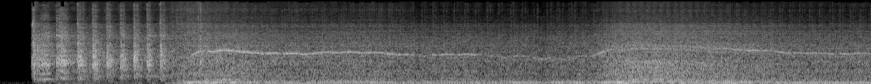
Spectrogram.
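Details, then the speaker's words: 1985 Mitsubishi Pajero on its original carburetor after sanding worn, corroded distributor points: catches after a few cranks, then idles roughly, note drifting up and down; owner suspects a clogged idle valve in the carb. "All right, so I decided that since our idle is so rough and it's fluctuating, I'm thinking maybe the idle valve or something is clogged in the carb."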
